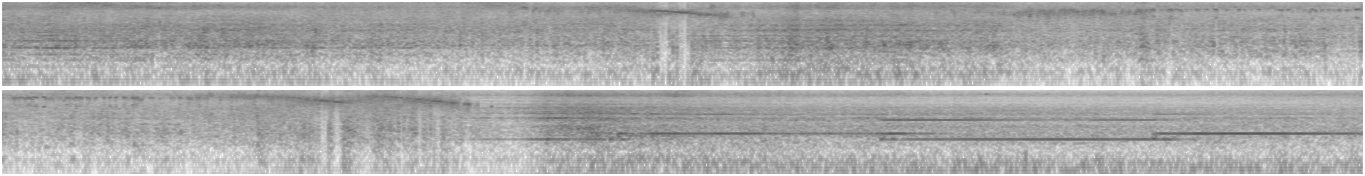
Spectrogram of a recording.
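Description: Passenger coaches of an express train rolling past at speed, a steady rush of wheel-on-rail noise. After an abrupt change about nine seconds in, a level-crossing warning alarm sounds two alternating electronic tones, low then high, each held a little over a second, warning of an approaching train.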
